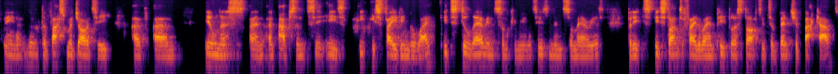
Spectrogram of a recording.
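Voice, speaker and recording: A man's voice: on the low side, flat delivery, normal speed, slightly rough, poor audio. A man in his thirties on a video call, speaking earnestly as a panel guest, often restarting and repeating words. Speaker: panel guest, school leader. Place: plain indoor room.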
